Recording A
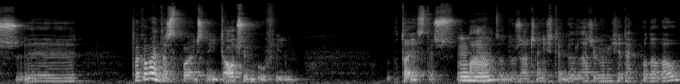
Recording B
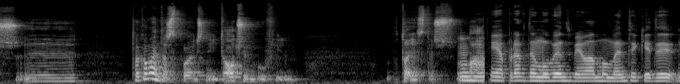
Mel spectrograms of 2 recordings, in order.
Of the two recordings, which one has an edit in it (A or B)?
B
